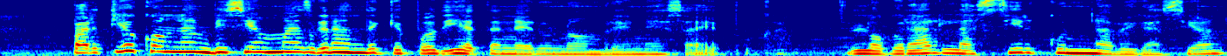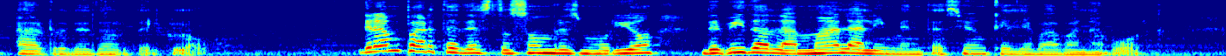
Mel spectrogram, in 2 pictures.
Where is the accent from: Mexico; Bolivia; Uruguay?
Bolivia; ya saben cómo somos los bolivianos, siempre atentos con nuestros invitados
